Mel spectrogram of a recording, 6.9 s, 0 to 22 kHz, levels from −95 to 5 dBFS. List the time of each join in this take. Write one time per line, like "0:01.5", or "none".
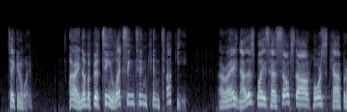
none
